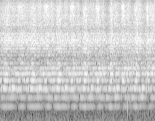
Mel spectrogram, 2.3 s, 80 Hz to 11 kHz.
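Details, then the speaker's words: Early-1980s ERS 56" industrial ceiling fan with reversible Universal K55-style stack motor, bent blades straightened, turned up a speed: steady even tonal hum with faint air whoosh, normal motor vibration carried through the heavy blades. "And that sound that you're hearing is just the vibration from the motor radiating through the blades."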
